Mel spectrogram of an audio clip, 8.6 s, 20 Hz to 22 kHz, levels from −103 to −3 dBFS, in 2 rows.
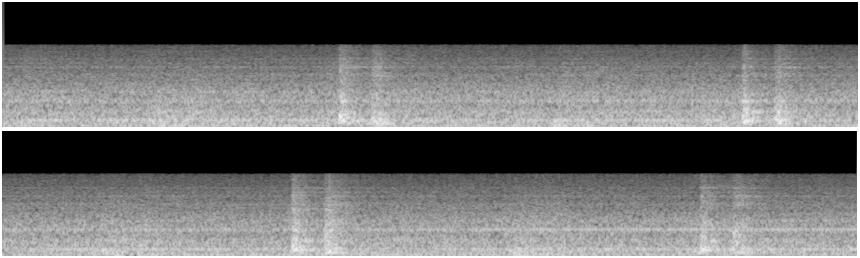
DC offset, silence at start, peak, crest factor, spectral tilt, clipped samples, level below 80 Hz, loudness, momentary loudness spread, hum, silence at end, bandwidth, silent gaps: under 0.1%; 0 s; 0 dBFS; 20 dB; -9.5 dB/octave; under 0.1%; -28 dBFS; -20 LUFS; 7 LU; none; 0 s; 5.4 kHz; none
